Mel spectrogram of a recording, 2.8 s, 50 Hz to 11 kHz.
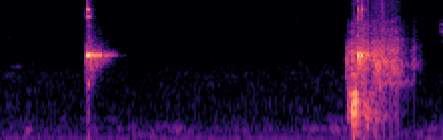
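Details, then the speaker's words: RC plane setup (Spektrum radio mentioned), powering on the receiver: two short high electronic chirps about 1.5 seconds apart, the normal gyro-initialized tones. "Gyro initialized. Off. It's not on. Gyro initialized."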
